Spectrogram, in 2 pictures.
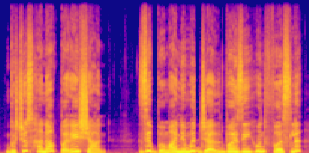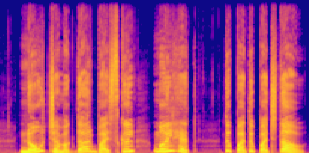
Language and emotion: Kashmiri, fearful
